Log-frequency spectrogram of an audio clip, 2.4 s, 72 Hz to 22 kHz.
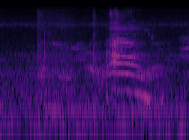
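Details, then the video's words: Black-and-white male cat, twelve years old, giving his thin voice: one short falling meow, squeaky and harmonic-rich, preceded by a faint click and soft breathy sound. ""Thin Sound" of My 12 Yrs Old Cat"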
